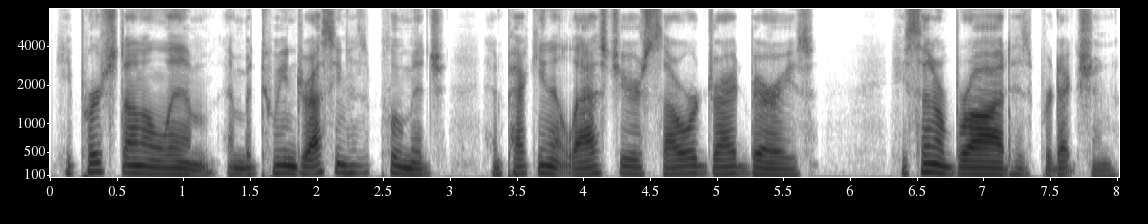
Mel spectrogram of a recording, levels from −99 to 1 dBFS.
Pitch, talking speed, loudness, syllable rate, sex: 120 Hz, 170 wpm, -20 LUFS, 4.7 syllables/s, male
